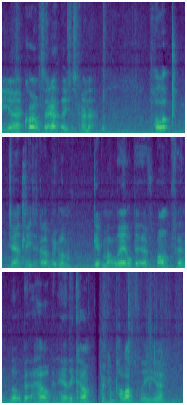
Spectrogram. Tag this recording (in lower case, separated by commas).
speech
